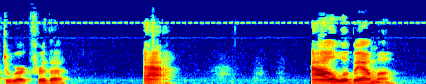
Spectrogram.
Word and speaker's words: Alabama: work for the AA alabama you can see my mouth goes ala Bama alabama alaska again there's 3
